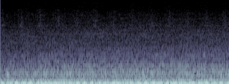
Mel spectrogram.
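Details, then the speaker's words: Toshiba washing machine after refitting the loose belt flipped over to tighten it: steady, even low hum with no knocking or slipping, strong smooth normal spin; motor fine, only the belt was loose. "so yan guys Okay na uli siya akala nila sira yung ating washing machine na p satin pero ang problema lang ay belt medyo maluwag na"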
